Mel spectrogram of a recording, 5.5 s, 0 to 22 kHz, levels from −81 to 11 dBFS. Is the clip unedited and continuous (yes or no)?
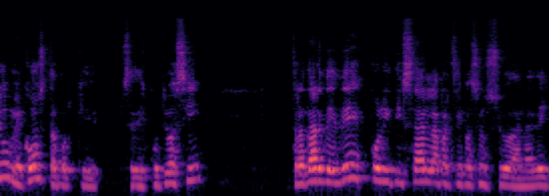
yes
